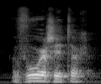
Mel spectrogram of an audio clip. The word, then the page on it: voorzitter: /vo:ɾ.zɪ.tœɾ/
